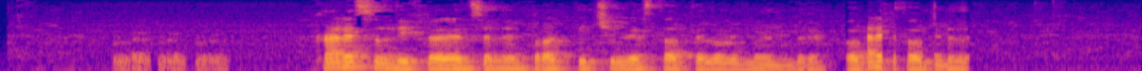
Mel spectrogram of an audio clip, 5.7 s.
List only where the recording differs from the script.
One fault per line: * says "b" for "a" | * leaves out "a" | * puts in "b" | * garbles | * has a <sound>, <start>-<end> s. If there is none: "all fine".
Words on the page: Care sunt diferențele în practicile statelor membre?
* has a laugh, 0.6-1.2 s
* garbles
